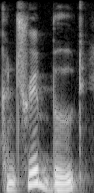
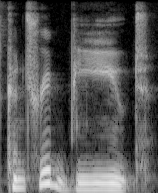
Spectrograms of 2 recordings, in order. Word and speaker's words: contribute: this is together contribute remember that bu is not boo it's not contribute it's contribute make the e u sound contribute contribute with a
